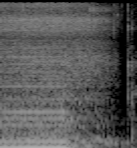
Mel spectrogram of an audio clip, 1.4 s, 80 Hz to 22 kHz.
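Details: BMW ABS pump with fault code 5DF0 (pump unit faulty), brushed DC motor reassembled with bearing centred: strong, even low hum for over half a second, then a clean spin-down with no scraping or rattle; motor now runs freely.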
